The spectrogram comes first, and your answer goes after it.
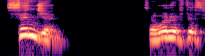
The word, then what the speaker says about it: Saint John: name i know that the english name saint john in england is pronounced sinjin so i wonder if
